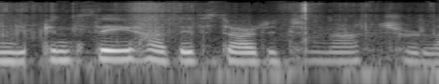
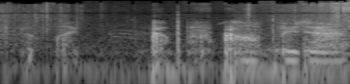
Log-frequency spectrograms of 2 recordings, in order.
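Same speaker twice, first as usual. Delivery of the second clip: quick whispered note to herself; whispered aside; 6 dB quieter, faster than usual. Real, not acted. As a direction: whisper it, a little fast. Aside while stopping.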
